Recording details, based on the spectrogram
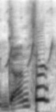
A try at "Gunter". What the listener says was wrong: It's Gunter, no H. Trust me, it's Gunter.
